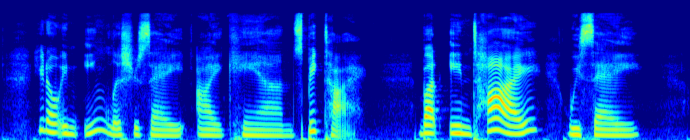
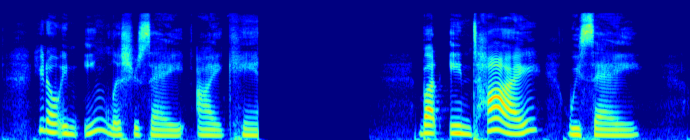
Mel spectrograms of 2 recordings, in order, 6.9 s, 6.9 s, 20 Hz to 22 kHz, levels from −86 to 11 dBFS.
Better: first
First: none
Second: audio cutting out; at 2.5 s for 1 s

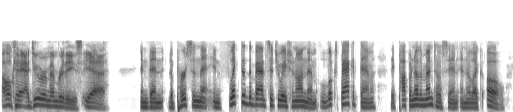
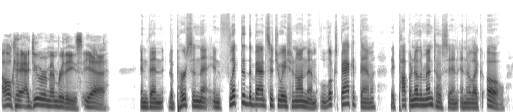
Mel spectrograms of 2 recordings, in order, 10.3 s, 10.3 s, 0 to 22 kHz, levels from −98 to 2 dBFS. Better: second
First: garbled, watery; badly; nothing above 5.5 kHz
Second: none

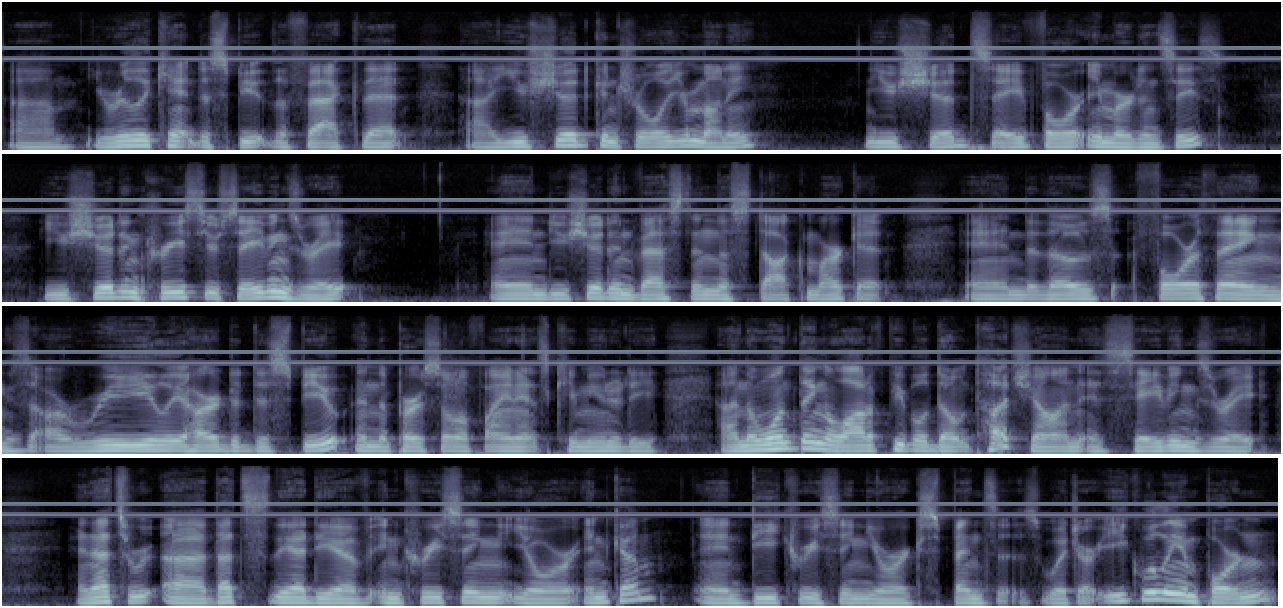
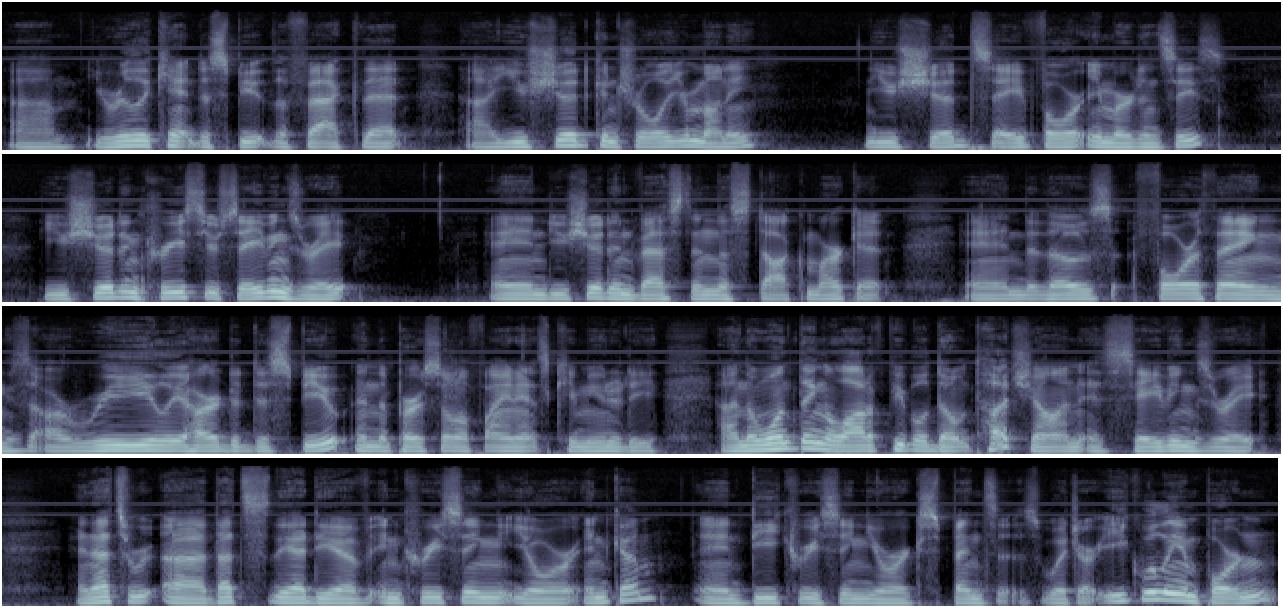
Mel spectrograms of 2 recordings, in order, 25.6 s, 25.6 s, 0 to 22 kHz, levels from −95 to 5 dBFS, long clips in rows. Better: second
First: high-pitched whine; loud; throughout; 6 kHz, 8 dB below the speech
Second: high-pitched whine; faint; throughout; 6 kHz, 30 dB below the speech

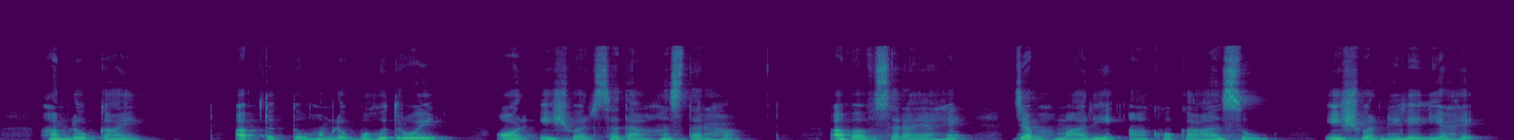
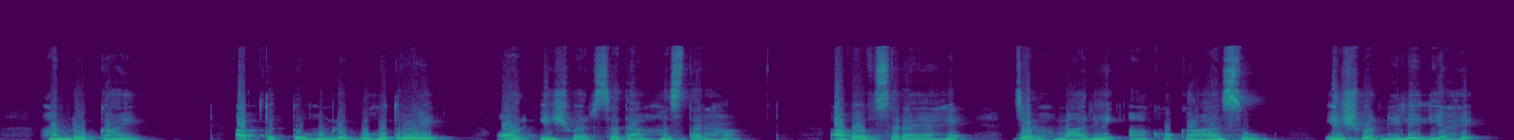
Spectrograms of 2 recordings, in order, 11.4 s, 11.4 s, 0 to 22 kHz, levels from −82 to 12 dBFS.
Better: first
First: none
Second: distortion; slight; 6% of the sound clipped

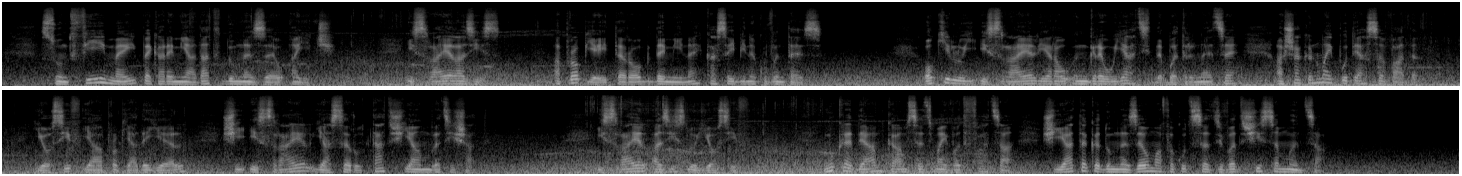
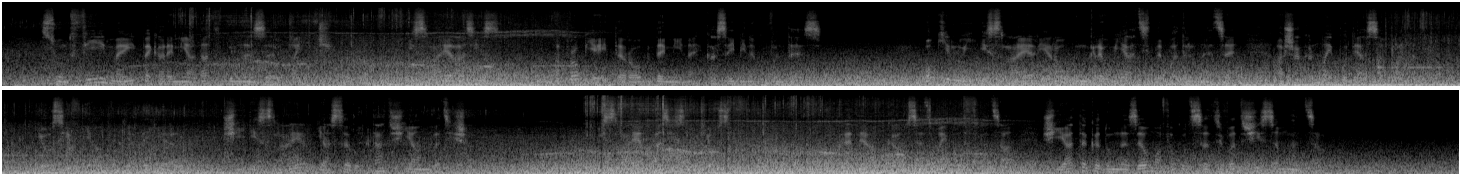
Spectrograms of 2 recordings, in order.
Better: first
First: wind noise on the microphone; occasional gusts; 10 dB below the speech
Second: wind noise on the microphone; heavy; 2 dB above the speech

